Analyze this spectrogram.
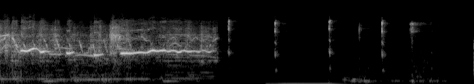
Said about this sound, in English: Oh, yeah. Just whistle.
